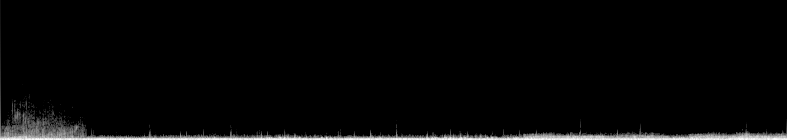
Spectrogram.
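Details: Stomach growling: steady deep rumbling with faint gurgles throughout, from gas and fluid moving through the gut. Borborygmi, a normal finding.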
